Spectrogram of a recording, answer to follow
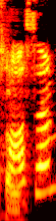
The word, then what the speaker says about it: opossum: Okay, and then we have Bo, the opossum. Okay, y'all, this is serious stuff. Did you say opossum? Isn't that how it's pronounced? That's how you call it. No. I know it's possum.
